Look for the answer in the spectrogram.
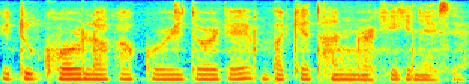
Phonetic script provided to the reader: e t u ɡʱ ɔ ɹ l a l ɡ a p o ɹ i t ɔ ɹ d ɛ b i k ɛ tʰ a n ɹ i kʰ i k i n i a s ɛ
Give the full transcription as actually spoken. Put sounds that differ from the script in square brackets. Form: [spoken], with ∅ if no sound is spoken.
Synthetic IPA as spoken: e t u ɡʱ ɔ ɹ l a [∅] ɡ a [k] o ɹ i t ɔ ɹ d ɛ b [a] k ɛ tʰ a n ɹ [a] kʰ i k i n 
